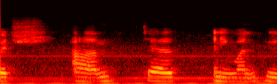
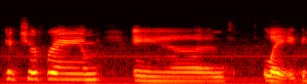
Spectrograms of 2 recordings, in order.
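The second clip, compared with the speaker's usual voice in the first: slow listing; 5 dB louder, much slower than usual. Shown as a demonstration. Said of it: "things around the room".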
